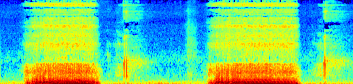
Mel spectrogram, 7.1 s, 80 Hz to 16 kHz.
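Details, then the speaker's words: Very loud, deep, rattling snores on long inhaled breaths, about 15 breaths a minute, with softer exhales between; an adult man's heavy snoring, likened to Darth Vader sleeping. "it's like Darth Vader sleeping yes okay oh my God Shem I don't know if you're if you're horrified or jealous how you getting great sleep like that bro he does sound there's a moment in between the snores though you're right where it sounds like Darth Vader"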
